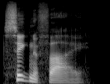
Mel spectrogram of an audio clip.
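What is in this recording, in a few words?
"signify", American English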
